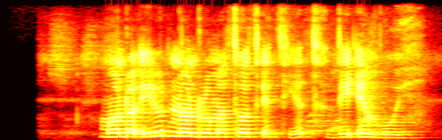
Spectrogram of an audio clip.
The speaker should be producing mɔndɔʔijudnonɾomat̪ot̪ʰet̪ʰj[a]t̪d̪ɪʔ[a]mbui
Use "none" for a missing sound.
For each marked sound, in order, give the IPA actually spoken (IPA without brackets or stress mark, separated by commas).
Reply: e, e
